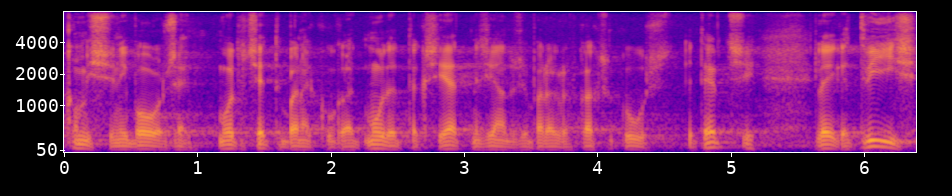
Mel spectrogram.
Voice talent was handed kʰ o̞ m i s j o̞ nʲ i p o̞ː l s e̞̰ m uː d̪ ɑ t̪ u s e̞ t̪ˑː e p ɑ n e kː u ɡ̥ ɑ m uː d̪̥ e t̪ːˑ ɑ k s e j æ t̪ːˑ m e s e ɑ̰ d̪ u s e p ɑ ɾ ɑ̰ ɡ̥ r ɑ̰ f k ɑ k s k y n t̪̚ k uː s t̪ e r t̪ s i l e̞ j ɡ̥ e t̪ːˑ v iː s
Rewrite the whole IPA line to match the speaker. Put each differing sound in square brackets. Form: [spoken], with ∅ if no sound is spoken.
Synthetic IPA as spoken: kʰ o̞ m i s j o̞ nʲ i p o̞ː l s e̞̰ m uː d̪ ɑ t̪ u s e̞ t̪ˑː e p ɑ n e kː u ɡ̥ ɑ m uː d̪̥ e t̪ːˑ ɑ k s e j æ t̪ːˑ m e s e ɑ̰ d̪ u s e p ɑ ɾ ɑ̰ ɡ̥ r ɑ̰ f k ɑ k s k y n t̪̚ k uː s t̪ e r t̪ s i l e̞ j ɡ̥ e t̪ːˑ v iː s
